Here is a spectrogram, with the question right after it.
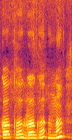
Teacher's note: क वर्ग आपका हो जाएगा क ख ग घ ङ, तो इसका उच्चारण स्थान कंठ होता है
